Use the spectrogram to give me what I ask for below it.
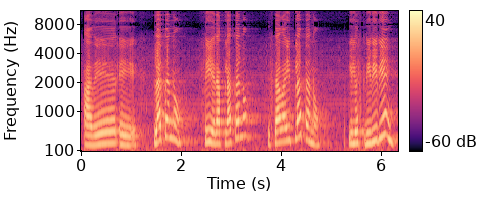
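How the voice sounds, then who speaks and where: Slow, high-voiced Guatemalan woman teacher. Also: animated, long reverb tail, poor audio. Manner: slow, questioning the viewers often. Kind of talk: televised classroom lesson.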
